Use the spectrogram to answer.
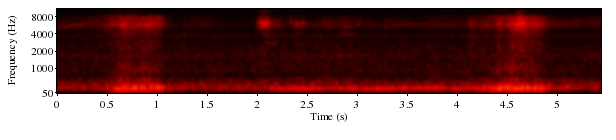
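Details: Adult woman sleeping with her mouth open on a livestream, snoring: raspy open-mouth snoring breaths with a hissing exhale over room noise.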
